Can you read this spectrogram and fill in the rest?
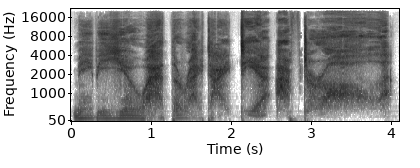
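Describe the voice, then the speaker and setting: A man's voice: lowish voice, little pitch movement, slow, pushed and bright, husky, no room sound, whispered, pitched above the performer's own voice, full character voice. A man voicing a proud, battle-hungry male combat robot in a fan fiction story, with a theatrical, taunting delivery. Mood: excited menace.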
